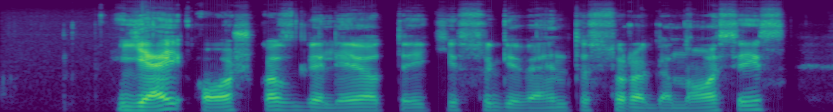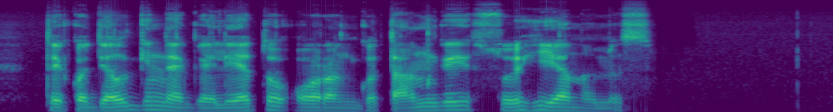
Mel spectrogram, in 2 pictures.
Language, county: Lithuanian, Vilnius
